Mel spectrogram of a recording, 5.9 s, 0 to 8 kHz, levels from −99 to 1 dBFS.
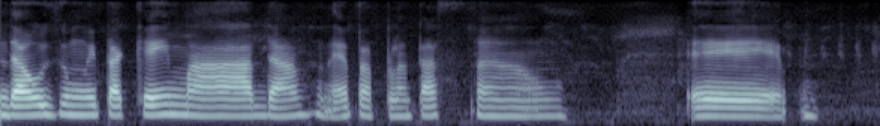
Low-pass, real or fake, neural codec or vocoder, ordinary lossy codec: none; fake; codec, 16 kHz, 6 kbps, DAC; none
